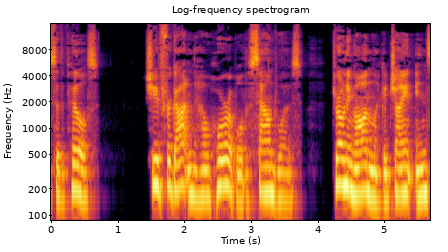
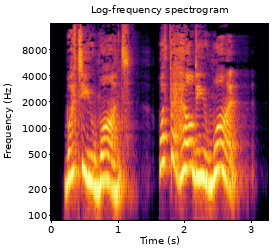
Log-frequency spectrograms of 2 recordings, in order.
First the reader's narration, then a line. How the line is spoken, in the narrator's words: Karen meant to say, but shrieked it instead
